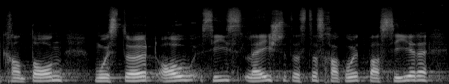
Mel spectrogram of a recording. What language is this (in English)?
Swiss German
